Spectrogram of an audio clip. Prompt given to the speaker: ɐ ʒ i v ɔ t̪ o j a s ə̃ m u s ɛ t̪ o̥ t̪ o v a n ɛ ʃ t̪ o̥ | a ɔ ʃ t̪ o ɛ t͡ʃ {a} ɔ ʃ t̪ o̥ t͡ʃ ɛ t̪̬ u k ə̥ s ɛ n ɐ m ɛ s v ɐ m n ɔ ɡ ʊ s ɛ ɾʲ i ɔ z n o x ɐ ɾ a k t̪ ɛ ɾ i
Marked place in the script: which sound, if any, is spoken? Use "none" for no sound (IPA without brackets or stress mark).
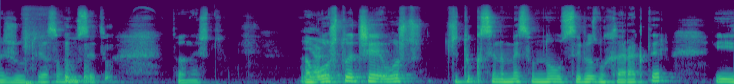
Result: ɛ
